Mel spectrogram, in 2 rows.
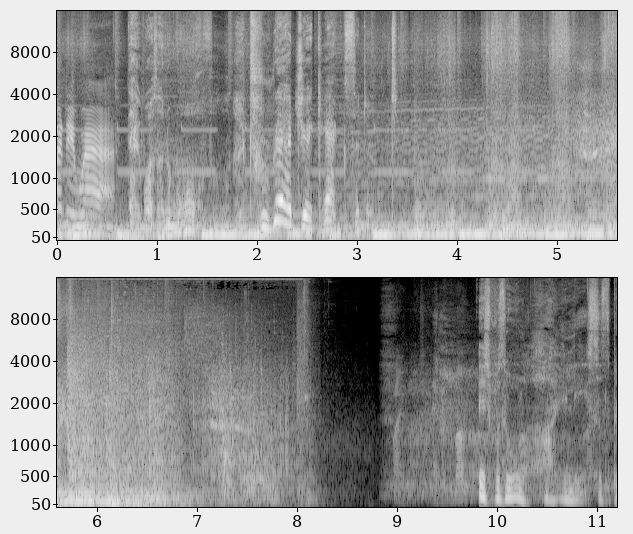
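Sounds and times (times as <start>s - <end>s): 
speech: 0.0s - 3.6s, 9.8s - 11.1s
van engine revving and moving off: 0.0s - 6.9s.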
